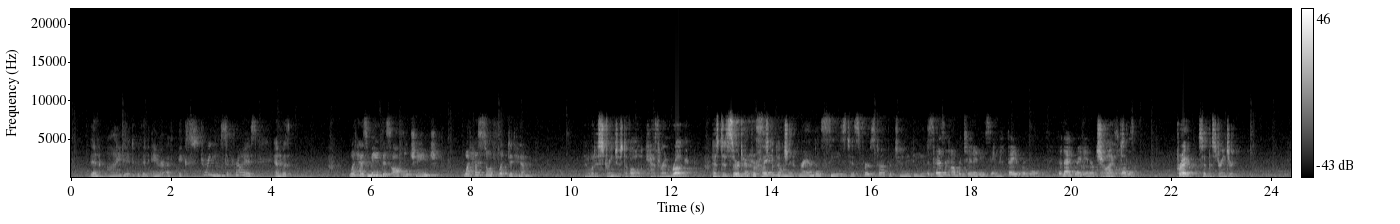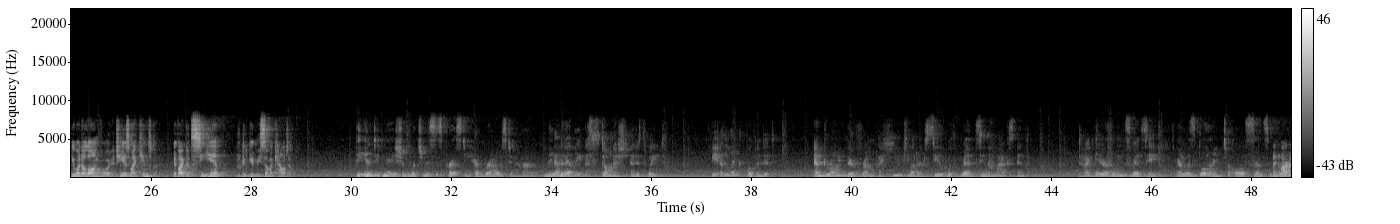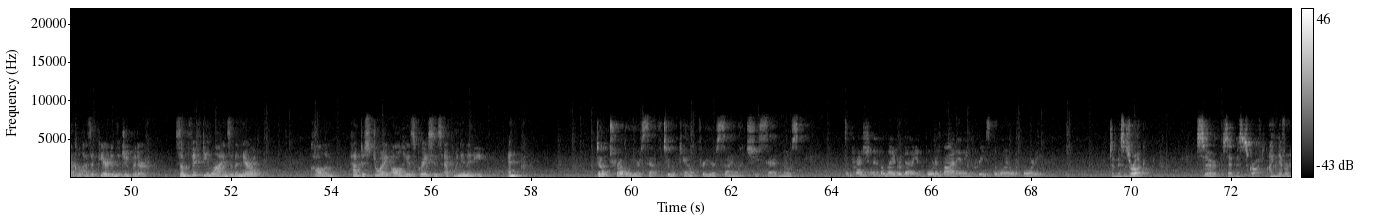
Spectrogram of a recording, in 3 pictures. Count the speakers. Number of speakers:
5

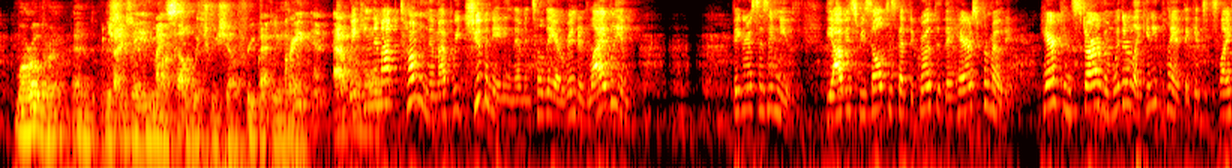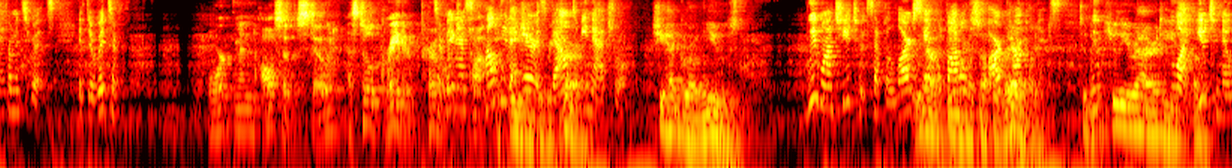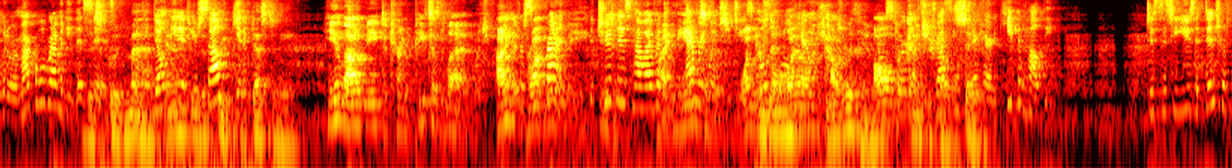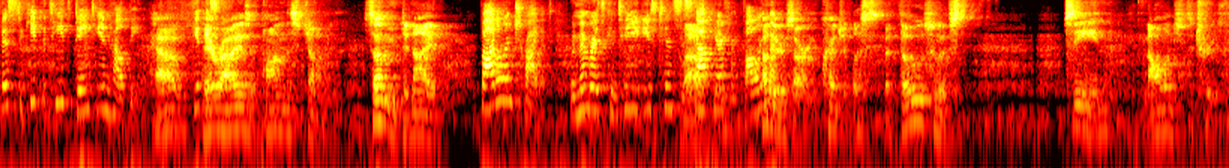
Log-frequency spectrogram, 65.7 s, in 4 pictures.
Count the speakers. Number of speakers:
3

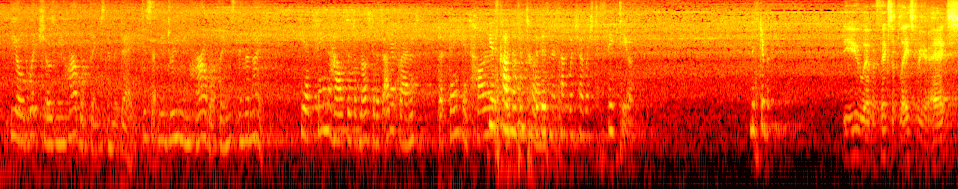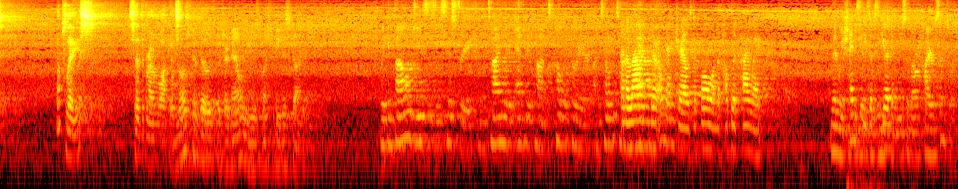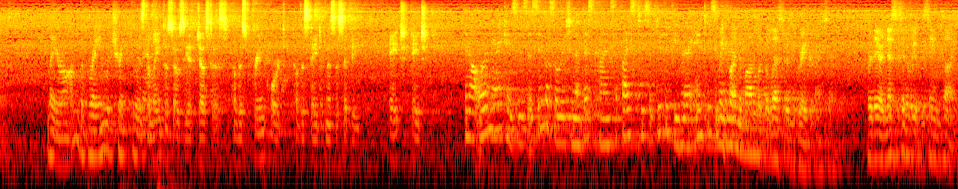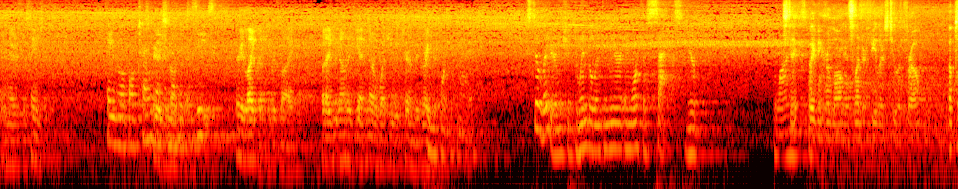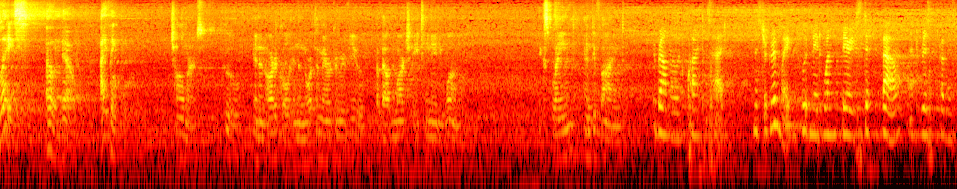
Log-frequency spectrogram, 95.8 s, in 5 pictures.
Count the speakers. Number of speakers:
10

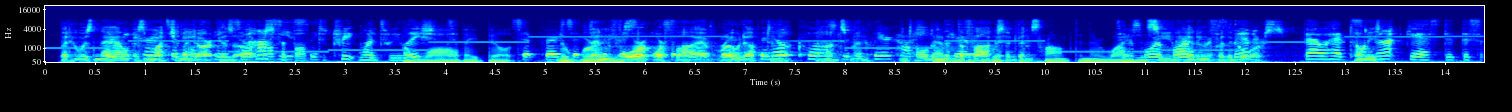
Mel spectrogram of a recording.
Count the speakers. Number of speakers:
4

